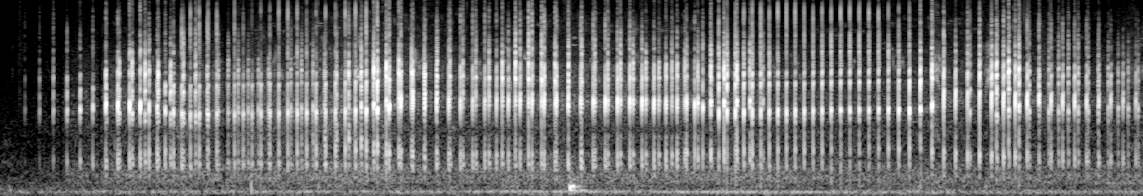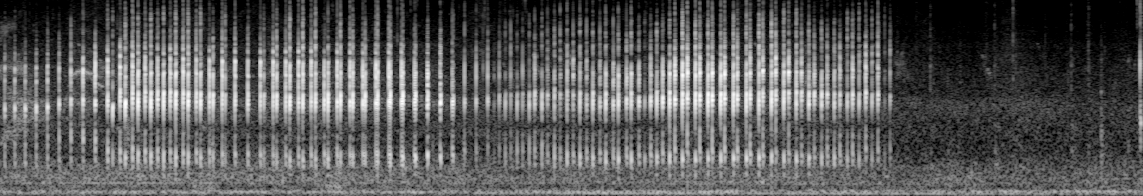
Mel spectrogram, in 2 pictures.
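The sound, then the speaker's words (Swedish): White stork bill clattering, as the birds make at the nest when greeting each other: fast, dry, wooden rattling in several long loud bursts that rise and fall for about twenty seconds, then stop, leaving only faint background noise. No one speaks. “Ja, det här klappret så hör man när fåglarna är på boet. När de hälsar på varandra så har de ett sånt här klapper för sig.”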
